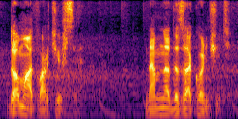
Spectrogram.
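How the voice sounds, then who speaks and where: A man's voice: sits low, brisk, fairly bright tone. Man doing a curt, commanding squad leader. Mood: stern. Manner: curt, clipped orders. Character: stern, commanding young male squad leader. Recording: long reverb with faint music.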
